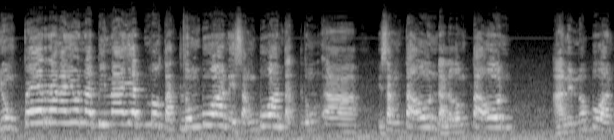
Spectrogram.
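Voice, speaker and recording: A loud, energetic man's voice at an extremely high pitch. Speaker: political commentary vlogger. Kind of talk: political commentary vlog with comment reading. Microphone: no microphone, voice quieter.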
